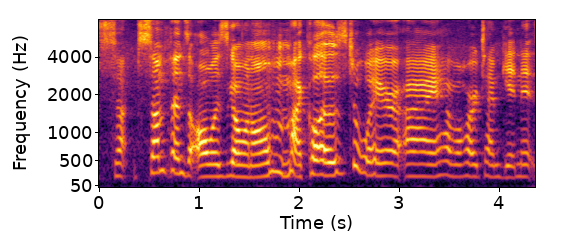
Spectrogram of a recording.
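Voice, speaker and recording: A woman's fairly high voice at a fairly quick pace with ordinary pitch variation. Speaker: vlogger. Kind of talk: casual vlog grocery haul. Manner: fast; chatty, filler-heavy.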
